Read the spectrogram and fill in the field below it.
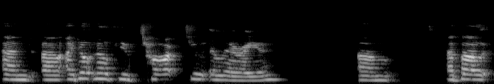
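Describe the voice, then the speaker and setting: A woman in her late seventies speaking with missing front teeth, chatting effusively and haltingly on an online call. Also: fairly high pitch, steady tone, bright, forceful tone. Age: late 70s. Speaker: participant in an online gathering. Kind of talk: casual video-call chat. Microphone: video call microphone. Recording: muffled, band-limited online call audio.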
